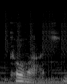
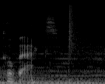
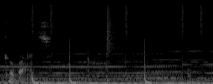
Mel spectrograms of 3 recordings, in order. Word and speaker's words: Kovacs: No, it's Kovacs, not Kovacs. It looks like Kovacs, but it's Kovacs. Russian thing, I think.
